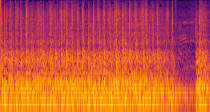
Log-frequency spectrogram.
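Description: Ensemble of large red barrel drums played in a fast, continuous roll, loud throughout and easing off slightly near the end, then one sharp stroke just before the end.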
